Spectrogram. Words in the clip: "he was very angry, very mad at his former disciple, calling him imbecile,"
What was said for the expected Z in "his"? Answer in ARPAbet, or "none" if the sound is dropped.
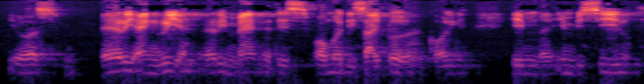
S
